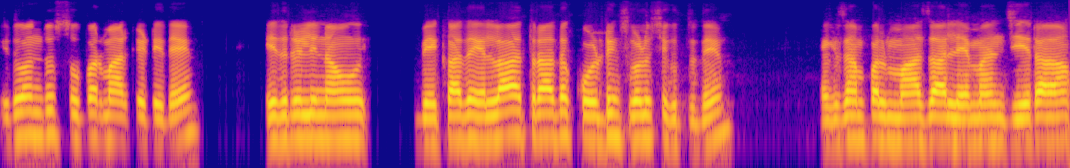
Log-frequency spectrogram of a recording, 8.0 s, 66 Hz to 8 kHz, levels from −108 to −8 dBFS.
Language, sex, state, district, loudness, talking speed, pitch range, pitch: Kannada, male, Karnataka, Bijapur, -17 LUFS, 135 wpm, 140-160 Hz, 150 Hz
